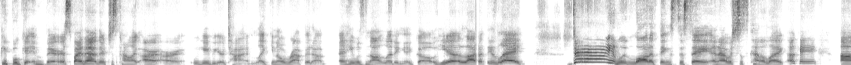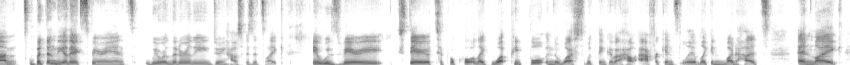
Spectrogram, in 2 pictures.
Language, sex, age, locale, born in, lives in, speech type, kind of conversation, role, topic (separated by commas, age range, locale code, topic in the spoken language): English, female, 30-34, en-US, United States, United States, conversation, podcast, guest, How have unexpected experiences while traveling changed your perspective?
